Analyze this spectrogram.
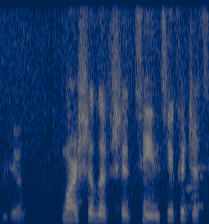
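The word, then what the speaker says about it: Marcia Lifshitz: Okay, and how's it pronounced again? Marsha Lifshitz.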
